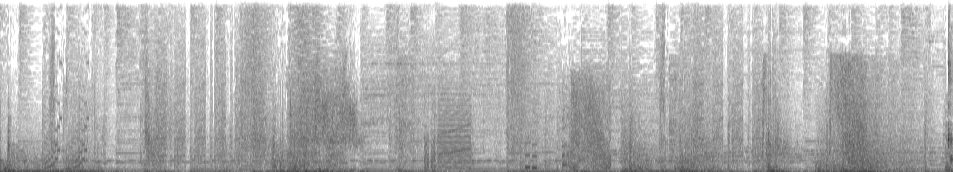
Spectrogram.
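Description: Forward smash attacks in Super Smash Bros. Ultimate, Mega Man against Dark Samus, land as loud repeated crashing hits and thwacks over busy game music and effects.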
